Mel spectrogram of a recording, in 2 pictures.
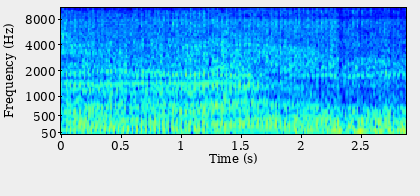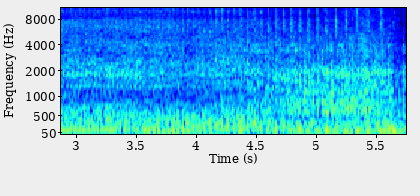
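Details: John Deere riding mower after new fuel pump and replaced fuel line, no leaks: small single runs with a steady, even beat and no misses, then fades at the end; sounds healthy.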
